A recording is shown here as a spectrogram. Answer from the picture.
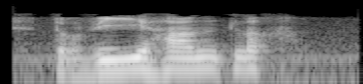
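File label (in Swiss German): "wihandler", Alsace Haut Rhin; vin; négociant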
